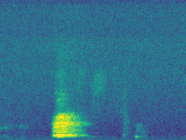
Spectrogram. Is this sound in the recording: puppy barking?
yes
